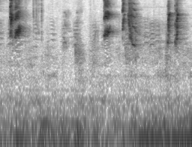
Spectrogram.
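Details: Domestic quail eating vegetables: short bursts of bright, high chirps arrive in three groups, separated by quiet gaps with faint pecking noise.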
